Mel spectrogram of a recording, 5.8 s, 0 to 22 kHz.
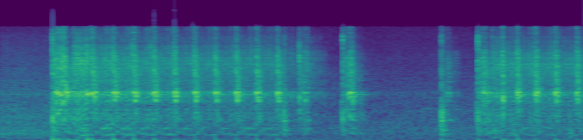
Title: SYM xpro100 won't start !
